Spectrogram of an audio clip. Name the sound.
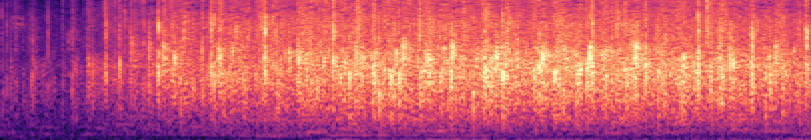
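crowd applause in Telltale Batman video game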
